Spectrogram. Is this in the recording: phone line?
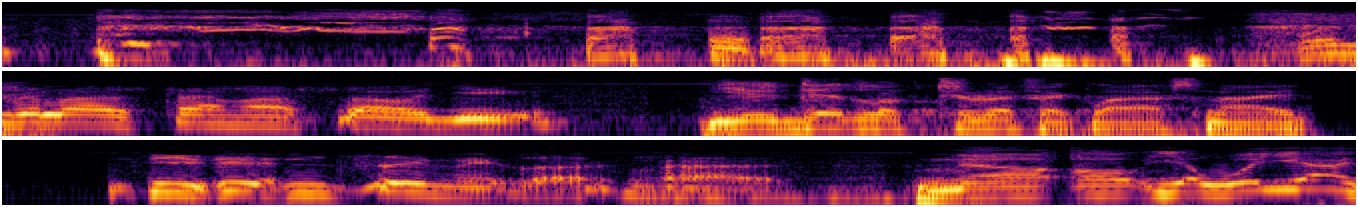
yes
